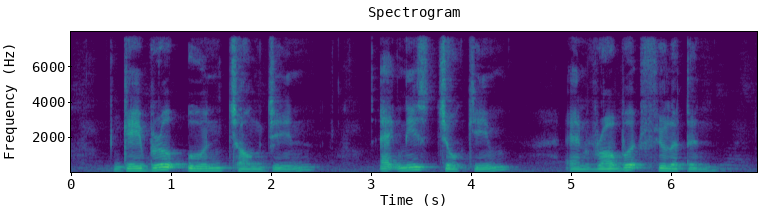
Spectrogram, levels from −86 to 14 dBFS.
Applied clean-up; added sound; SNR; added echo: none; none; none; none.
